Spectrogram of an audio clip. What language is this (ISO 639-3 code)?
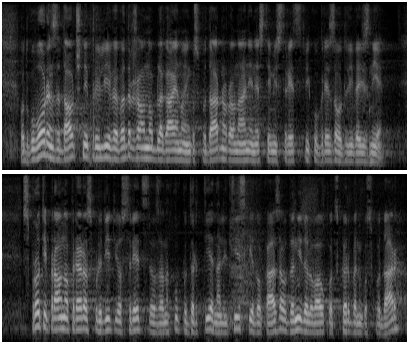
slv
